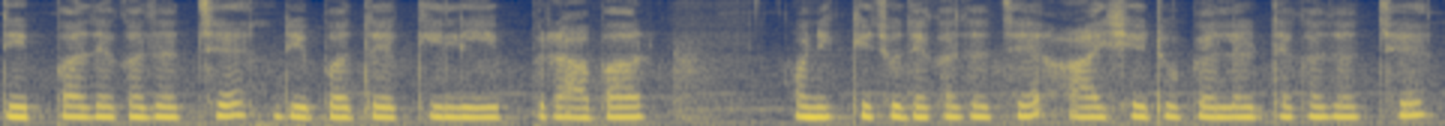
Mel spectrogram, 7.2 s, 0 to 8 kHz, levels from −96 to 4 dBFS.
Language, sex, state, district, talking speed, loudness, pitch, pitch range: Bengali, female, Tripura, West Tripura, 115 wpm, -14 LUFS, 235 Hz, 230-245 Hz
